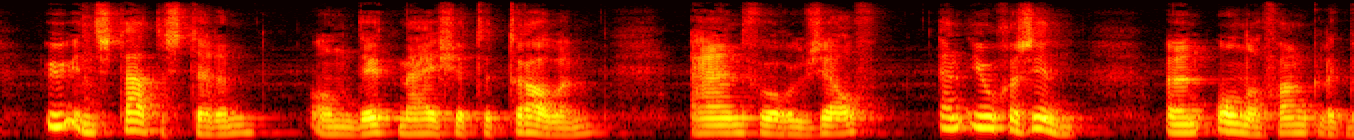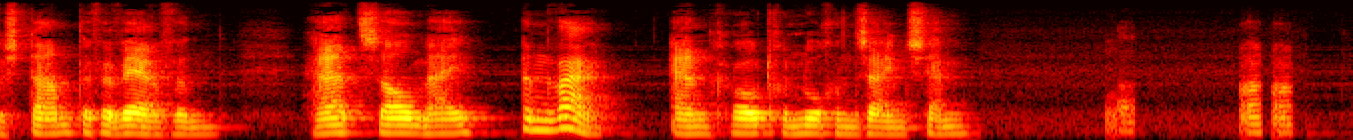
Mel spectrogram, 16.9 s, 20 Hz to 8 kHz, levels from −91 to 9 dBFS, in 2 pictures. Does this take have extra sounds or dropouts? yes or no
yes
